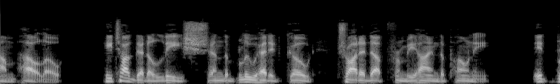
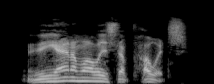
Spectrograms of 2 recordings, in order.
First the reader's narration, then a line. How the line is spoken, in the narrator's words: the hermit grunted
